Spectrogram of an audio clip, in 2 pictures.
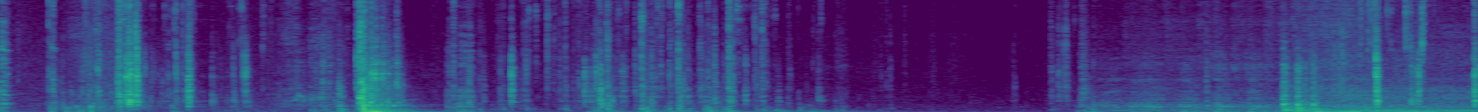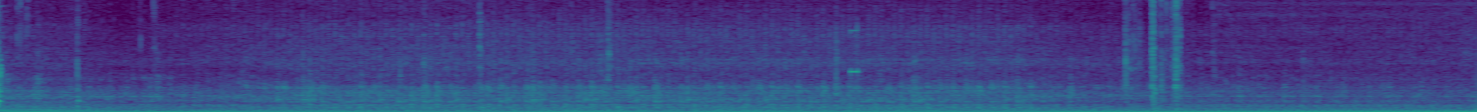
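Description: A run of sharp clicks and knocks, then a car engine starting about six and a half seconds in and settling into a steady low idle that gets a little louder near the end.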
